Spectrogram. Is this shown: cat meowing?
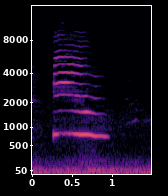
yes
